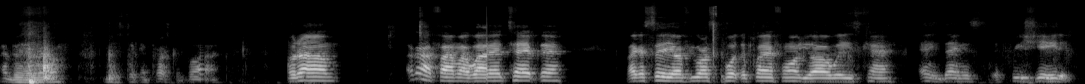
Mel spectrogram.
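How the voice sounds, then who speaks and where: A man's voice: fairly high pitch, normal speed, slight background noise. A man with a Baltimore accent hosting a casual livestream, talking to viewers in loose, profane street slang. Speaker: host of a commentary channel.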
